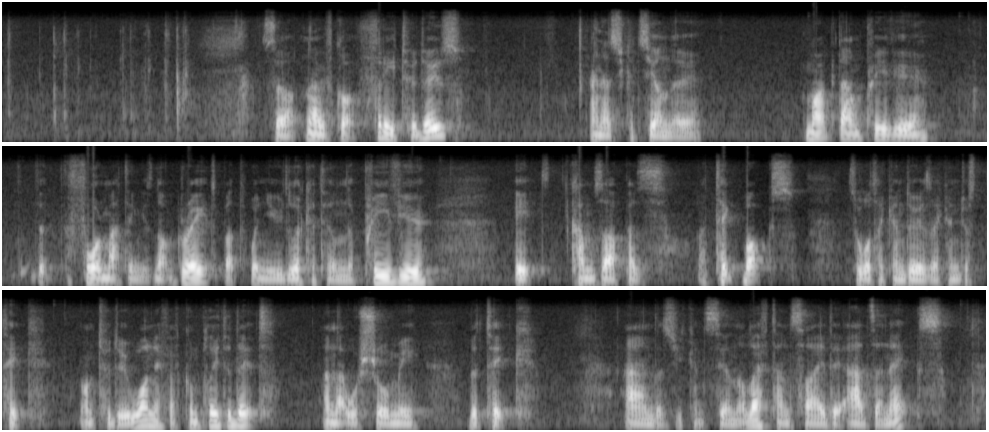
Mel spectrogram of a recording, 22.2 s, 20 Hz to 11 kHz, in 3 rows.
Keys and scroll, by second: 0.0-1.3 typing.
